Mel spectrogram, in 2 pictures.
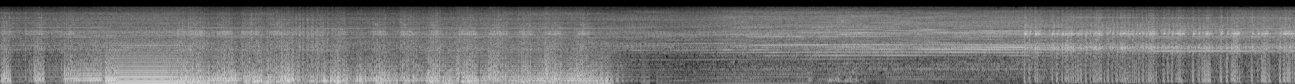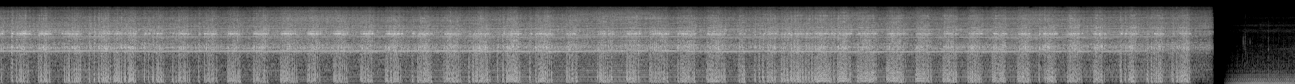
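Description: A 'tuner' rotary grinder with a long burr grinding inside the exhaust port of a motorcycle's aluminium cylinder head, porting it and clearing carbon: a steady high whine with a fast pulsing as the bit cuts. About six seconds in the low hum drops away and the whine rises higher, and the tool cuts off suddenly just before the end.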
